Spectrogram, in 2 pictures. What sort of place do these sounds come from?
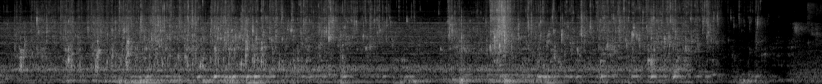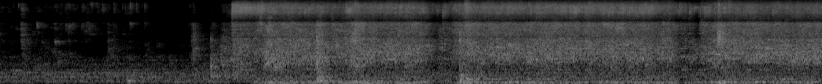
restroom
